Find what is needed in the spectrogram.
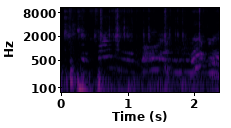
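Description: Slime being worked with fingers in a small plastic container: a quiet run of quick, irregular clicks and crackles, with faint voices under it.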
